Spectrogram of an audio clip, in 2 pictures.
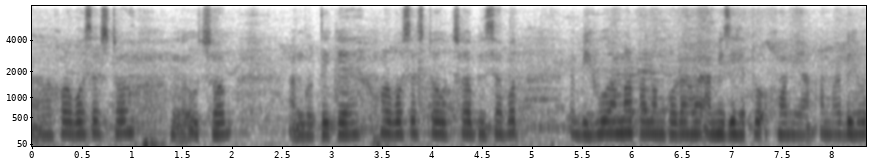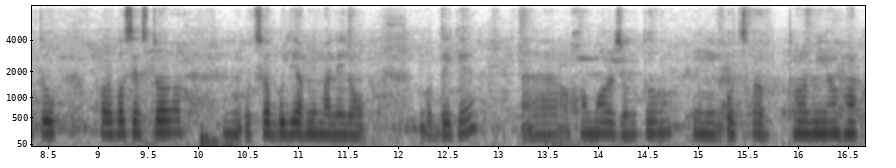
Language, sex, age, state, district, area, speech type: Assamese, female, 30-45, Assam, Udalguri, rural, spontaneous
